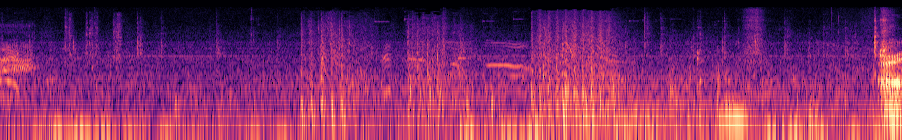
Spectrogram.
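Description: Rapid bursts of automatic gunfire in GTA Online crackle in clustered volleys around the middle, moderately loud over steady game ambience, with a louder hit right at the end.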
